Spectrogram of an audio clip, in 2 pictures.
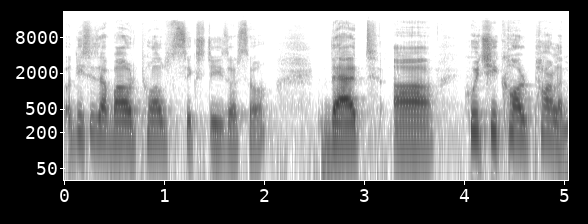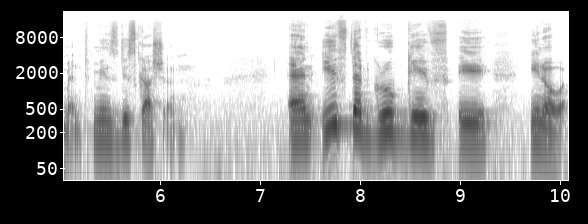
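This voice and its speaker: A man's voice: on the high side, a little mellow. A middle-aged man from Bangladesh speaking on a conference panel, unscripted, with many fillers and some dry jokes. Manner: unscripted, halting with fillers, joking. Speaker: panelist, center director. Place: lecture hall.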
